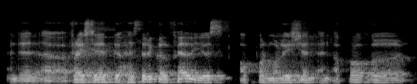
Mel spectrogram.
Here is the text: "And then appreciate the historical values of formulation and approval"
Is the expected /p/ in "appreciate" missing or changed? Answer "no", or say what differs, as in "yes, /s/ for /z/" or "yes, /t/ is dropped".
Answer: yes, /f/ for /p/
